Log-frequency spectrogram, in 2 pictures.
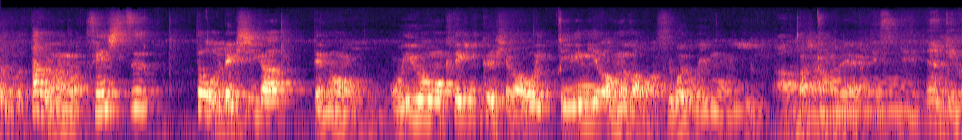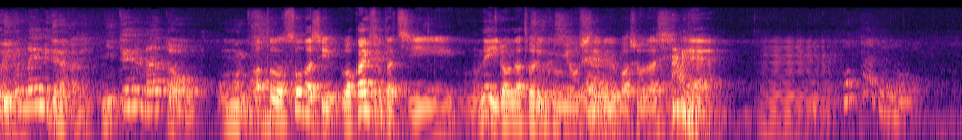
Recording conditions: poor sound quality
